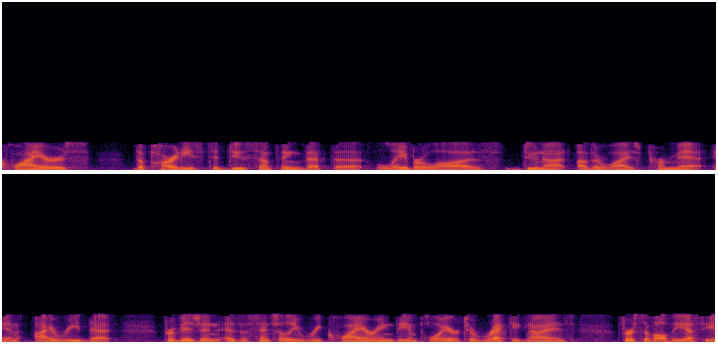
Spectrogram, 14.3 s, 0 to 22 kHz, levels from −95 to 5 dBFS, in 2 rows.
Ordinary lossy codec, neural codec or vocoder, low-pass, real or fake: MP3, 32 kbps; none; 3.6 kHz; real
